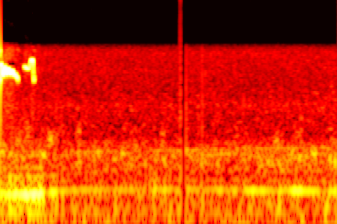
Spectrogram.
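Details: A pair of Eastern Bluebirds communicate around their nest as the male rearranges it inside and the female waits outside, demanding he come out; one soft, falling whistled note and a quick higher note, then a low steady hum.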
